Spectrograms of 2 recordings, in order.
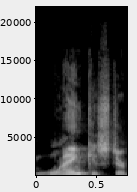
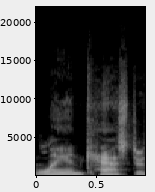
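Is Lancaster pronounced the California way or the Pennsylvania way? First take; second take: Pennsylvania; California. First: It is pronounced the way the Pennsylvania city is. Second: It is pronounced the way the California city is. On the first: This names the city in Pennsylvania. The speaker calls it right. "I'm saying it right" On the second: This names the city in California. The speaker calls it wrong. "It's not Lancaster. That's in California"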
